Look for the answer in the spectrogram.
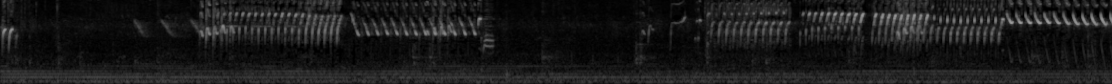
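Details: Canary song for stimulating other birds to sing: long bursts of very fast high trills separated by quiet pauses, each burst rolling and slightly buzzy, with a faint steady hum underneath.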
